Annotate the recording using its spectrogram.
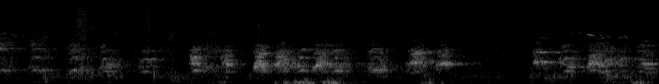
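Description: Wire-haired dachshund puppies yapping, faint, in a run of short bursts every half second or so.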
